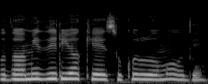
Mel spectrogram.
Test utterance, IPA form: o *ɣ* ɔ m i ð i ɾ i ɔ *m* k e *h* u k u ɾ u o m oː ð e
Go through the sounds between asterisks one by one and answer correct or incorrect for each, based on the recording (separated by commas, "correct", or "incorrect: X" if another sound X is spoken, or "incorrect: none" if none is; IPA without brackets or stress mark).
incorrect: ð, incorrect: none, incorrect: s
